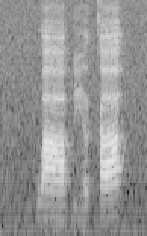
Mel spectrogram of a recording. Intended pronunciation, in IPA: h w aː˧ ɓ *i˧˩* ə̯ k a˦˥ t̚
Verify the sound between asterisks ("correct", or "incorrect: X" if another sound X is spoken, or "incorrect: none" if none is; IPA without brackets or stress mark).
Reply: incorrect: i˨˦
